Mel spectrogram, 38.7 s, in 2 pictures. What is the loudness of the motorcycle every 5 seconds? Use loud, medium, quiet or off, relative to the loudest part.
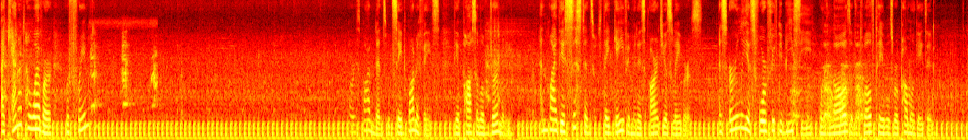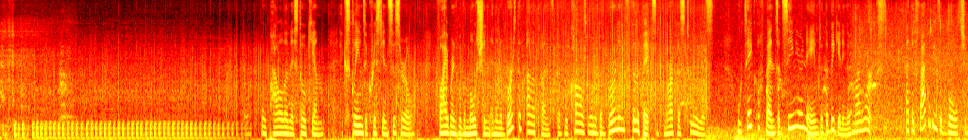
loud, loud, loud, loud, loud, off, off, off.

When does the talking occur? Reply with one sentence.
You can hear the talking from 0.0 to 1.9 s, from 7.0 to 18.8 s and from 24.2 to 38.6 s.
